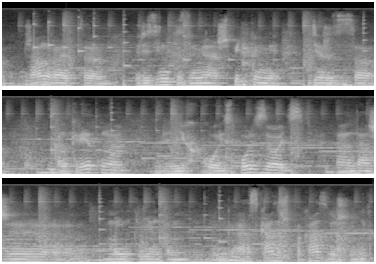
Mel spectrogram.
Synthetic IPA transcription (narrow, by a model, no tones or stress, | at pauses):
ʐanɾəɛt̪ʰəɾʲɪzʲinkɨznʲɪmʲaʂpʲilʲkəmʲɪdʲerʐɨt̪sə | kɐnkɾʲe̞t̪nə | lʲɪxko̞ɪspo̞lʲzəvətʲ | d̪aʐɨ | mɐimklʲɪjent̪əm | rɐskazɪʂpɐkazɨvəjɪʂʊnʲik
